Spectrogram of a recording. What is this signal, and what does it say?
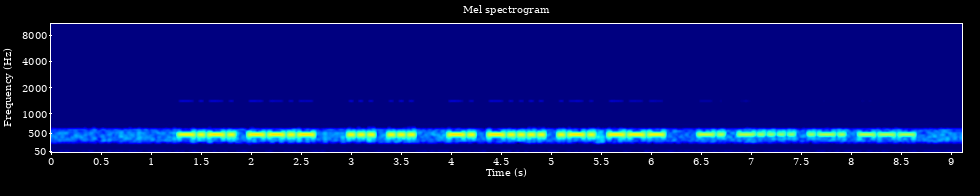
Morse code, heard as a keyed tone, about 24 wpm, 470 Hz. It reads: CQ SS N6RO N6RO
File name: contests / ss-cw-k5tr-op-n5rz -0800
